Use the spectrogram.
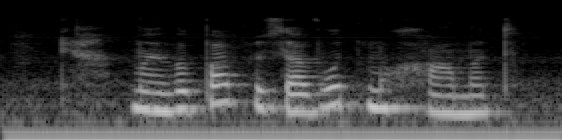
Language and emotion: Russian, neutral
